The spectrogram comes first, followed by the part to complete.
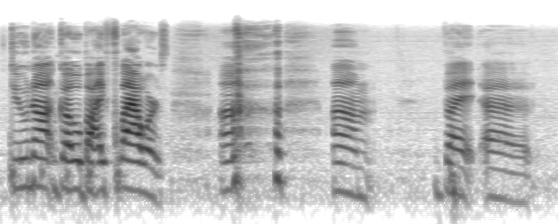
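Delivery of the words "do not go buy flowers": yelling, much louder. Retelling how she yelled at her mom, retelling own yelling. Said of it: "Like I'm yelling at her".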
